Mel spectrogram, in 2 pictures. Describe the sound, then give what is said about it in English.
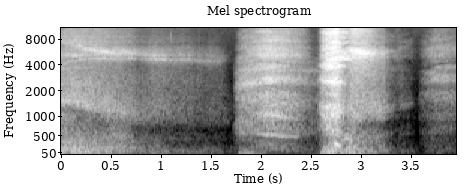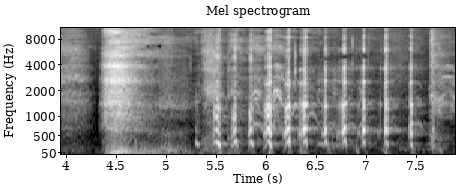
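Breathing through the mouth: a few loud, airy inhales and exhales, each in its own burst. A quick run of short, evenly spaced rhythmic pulses follows. “Try another breath through the mouth.”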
